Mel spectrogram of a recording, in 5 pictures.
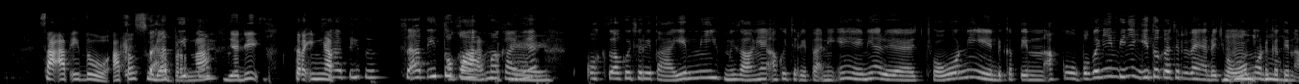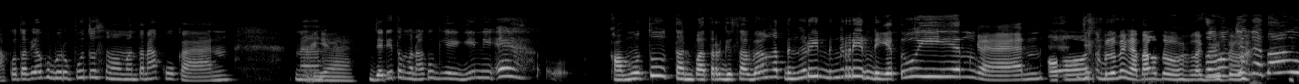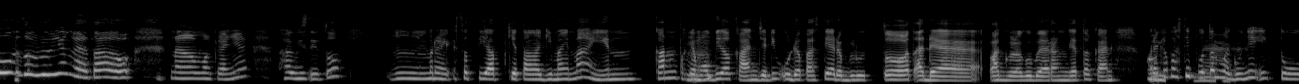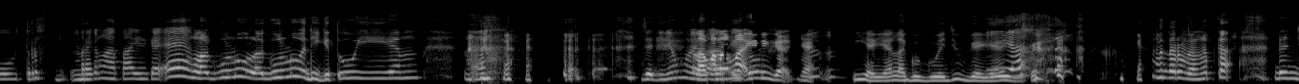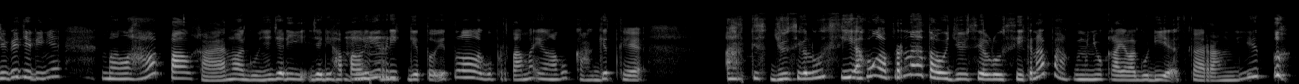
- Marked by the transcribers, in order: other background noise; laughing while speaking: "Jadi"; laughing while speaking: "itu?"; laugh; background speech; laugh; laughing while speaking: "Nah"; laugh; laughing while speaking: "Iya"; laugh; laughing while speaking: "gitu"; laugh; chuckle; laughing while speaking: "gitu"
- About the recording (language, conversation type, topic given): Indonesian, podcast, Bagaimana peran teman dalam mengubah selera musikmu?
